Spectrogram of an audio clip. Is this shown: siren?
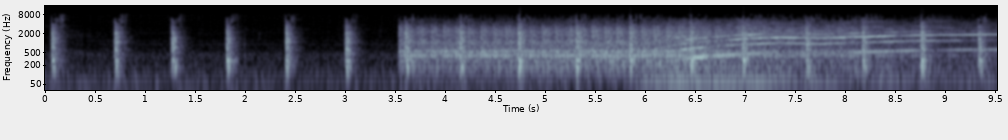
yes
